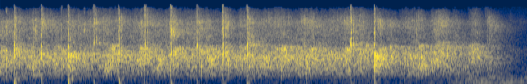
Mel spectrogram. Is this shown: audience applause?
yes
